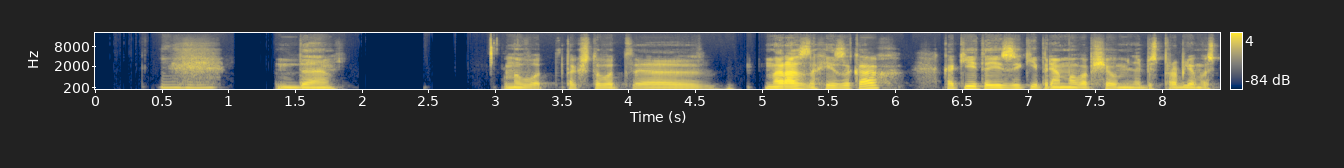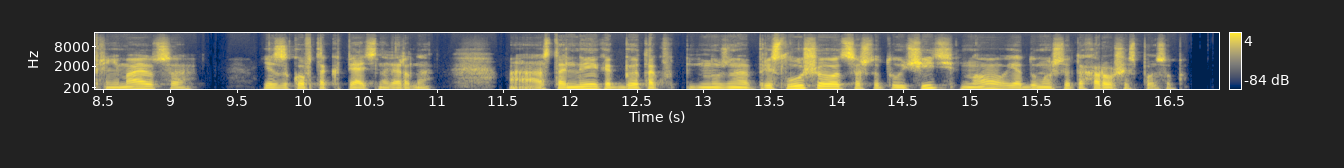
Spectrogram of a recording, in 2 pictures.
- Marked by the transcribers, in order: none
- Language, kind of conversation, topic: Russian, podcast, Как социальные сети влияют на твоё вдохновение и рабочие идеи?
